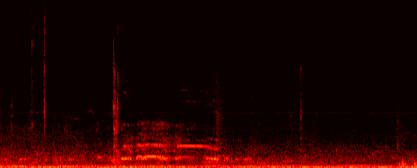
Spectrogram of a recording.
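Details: Chickens inspecting new coops; a drawn-out, slightly wavering tonal call, possibly a rooster crow, lasts about two seconds and is set against a constant low rumble, with scattered sharp clicks and taps.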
